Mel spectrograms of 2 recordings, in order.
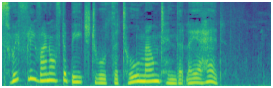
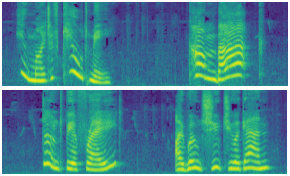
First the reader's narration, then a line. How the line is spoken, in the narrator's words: exclaimed the prince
